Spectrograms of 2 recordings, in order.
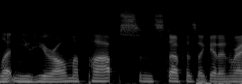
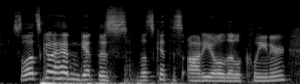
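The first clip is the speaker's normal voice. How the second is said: excited; 6 semitones higher, 12 dB louder than usual. Real, not acted. Excited fast setup, loud.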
